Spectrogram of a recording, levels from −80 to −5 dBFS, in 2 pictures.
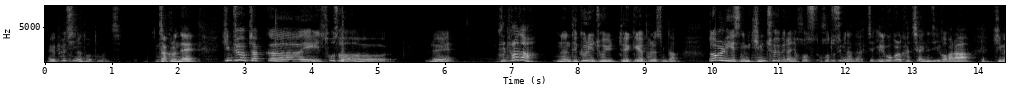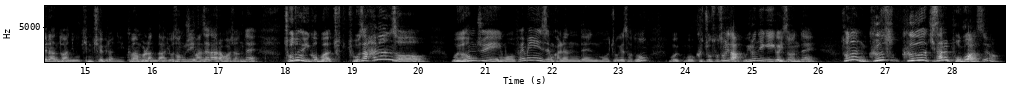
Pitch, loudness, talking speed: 190 Hz, -28 LUFS, 335 characters per minute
